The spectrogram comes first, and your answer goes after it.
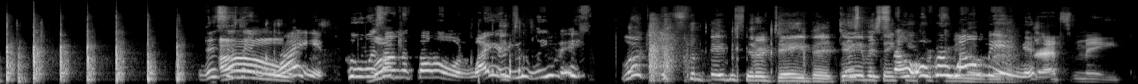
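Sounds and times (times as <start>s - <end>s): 
sharp solid knocks on a wooden door: 0.0s - 2.0s
speech: 2.0s - 11.2s.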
